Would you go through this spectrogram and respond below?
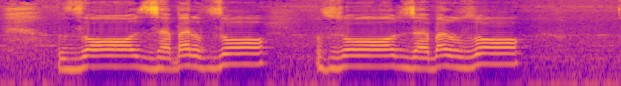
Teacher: نرم حروف آ گیا، موٹا بھی ہے اور نرم بھی، ذو، اوپر سامنے والے جو 2 دانت ہیں ان کے اندرونی کنارے پہ زبان رکھ کے ادا کریں گے تو سیٹی کی آواز نہیں آئے گی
